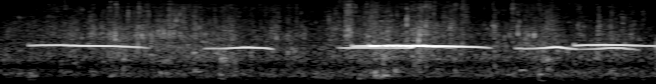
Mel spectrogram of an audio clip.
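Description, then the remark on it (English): The eerie, drawn-out wailing call of a male black scoter on a northern bay on a brisk November day: several long, sustained, eerily musical notes rise and hold one after another, carrying clearly over a soft background of lapping water. “On a brisk November day, a mysterious whale carries across the lead-gray surface of a northern bay. The notes are drawn out, eerily musical, and can be heard from far away.”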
